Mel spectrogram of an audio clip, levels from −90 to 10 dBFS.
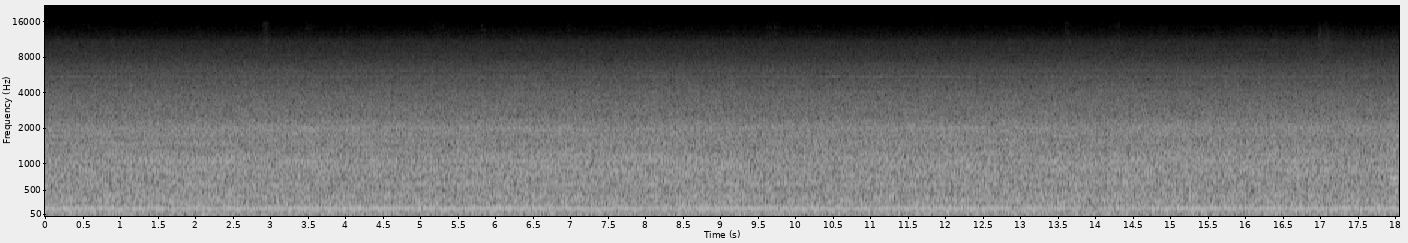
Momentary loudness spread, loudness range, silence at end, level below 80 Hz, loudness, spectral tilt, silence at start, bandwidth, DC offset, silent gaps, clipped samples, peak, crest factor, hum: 1 LU; 0 LU; 0 s; -34 dBFS; -21 LUFS; -6 dB/octave; 0 s; 11.5 kHz; under 0.1%; none; under 0.1%; -8 dBFS; 14 dB; none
